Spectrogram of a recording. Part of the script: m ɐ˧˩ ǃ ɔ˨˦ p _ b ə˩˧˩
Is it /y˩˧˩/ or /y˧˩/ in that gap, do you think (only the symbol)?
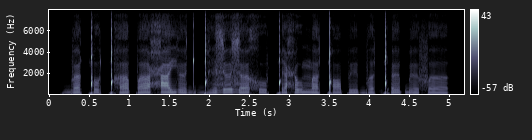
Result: y˩˧˩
